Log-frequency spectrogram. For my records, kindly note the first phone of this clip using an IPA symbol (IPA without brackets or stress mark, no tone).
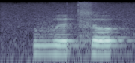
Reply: v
